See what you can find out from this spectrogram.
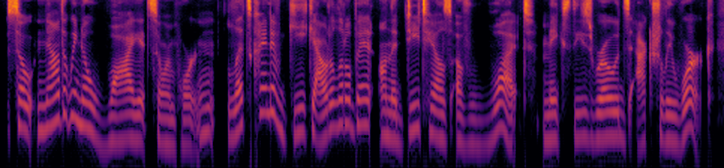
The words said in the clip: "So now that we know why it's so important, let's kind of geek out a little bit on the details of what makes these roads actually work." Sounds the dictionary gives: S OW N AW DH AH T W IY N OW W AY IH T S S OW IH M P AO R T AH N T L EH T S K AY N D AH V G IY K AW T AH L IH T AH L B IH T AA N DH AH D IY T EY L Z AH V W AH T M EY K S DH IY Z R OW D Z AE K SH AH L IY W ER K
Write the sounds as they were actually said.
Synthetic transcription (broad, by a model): S OW N AW DH AH T W IY N OW W AY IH T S S OW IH M P AO R T N T L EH T S K AY N D AH V G IY K AW T AH L IH T L B IH T N DH AH D IY T EY L Z AH V W AH T M EY K S DH IY Z R OW D Z AE K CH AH L IY W ER K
